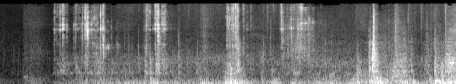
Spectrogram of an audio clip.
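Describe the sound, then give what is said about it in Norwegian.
Keys jangle and scrape in a lock, followed by clicks and the door of Nørholm, a historic farm and writer's study in Grimstad, Norway, creaking open, with a series of metallic rattles and thumps and no voices. “I høst ble døra til Nørholm, dikterstova og gården til Knut Hamsun i Grimstad åpna på gløtt for NRK”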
